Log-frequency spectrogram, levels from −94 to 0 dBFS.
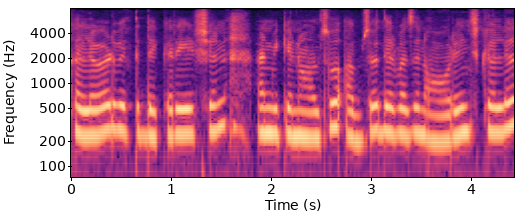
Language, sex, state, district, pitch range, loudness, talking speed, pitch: English, female, Maharashtra, Gondia, 240-265 Hz, -14 LUFS, 175 wpm, 250 Hz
